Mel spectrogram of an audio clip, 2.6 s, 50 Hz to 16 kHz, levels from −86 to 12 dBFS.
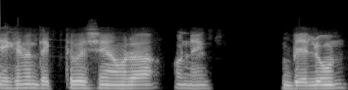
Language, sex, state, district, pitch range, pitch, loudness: Bengali, male, West Bengal, Jalpaiguri, 135-140 Hz, 135 Hz, -16 LUFS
